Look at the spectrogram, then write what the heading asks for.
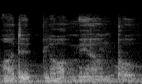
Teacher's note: says, me pub instead of my pub. This change is common in some regions of England, especially in central and northern England.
